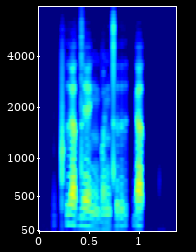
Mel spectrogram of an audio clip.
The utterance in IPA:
pʰ ɯ˧ a̯ d ɛː˨˩ ŋ b a˨˩ ŋ t r ɯ˥˩ k̚ l a˦˥ t̚

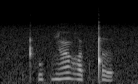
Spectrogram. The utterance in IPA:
ʈʰ u p ʎ œ̃ ʁ œ p ǃ ə

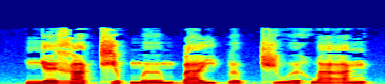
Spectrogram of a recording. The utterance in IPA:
ɲ ɛ˧ ɣ a˦˥ k̚ t͡ɕ ə˦˥ p̚ m əː˨˩ m ɓ a˨˩ j ɓ ə˨˩ p̚ t͡ɕ u˨˩ ə̯ h w a̰˧˥ ŋ

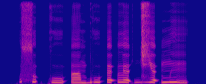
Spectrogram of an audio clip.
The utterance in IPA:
sʰ ʊ˦ ʔ k u˨ ʔ ã˨ b u˦ ʔ ɛ˦ ʔ l ɛ˦ ʔ d͡ʑ ɛ˦ ʔ m ĩ˦˨

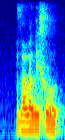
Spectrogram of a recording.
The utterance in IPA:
ðˤ o w ʊ w e x o

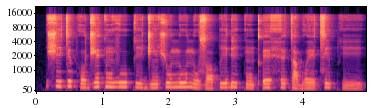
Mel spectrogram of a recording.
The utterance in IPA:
ʃ i˦ t ɪ˦ pʰ o˨ d͡ʒ e˦ t ũ˦ v u˦ k i˨ d͡ʒ ĩ˨ ʃ u˦ n uː˦ n u˨ z ɔ˨ p i˦ ɗ i˦˨ k ũ˨ kʼ e˦ h ɪ˦ t a˨ ɡʷ eː˨ t͡s i˦ pʰ i˨

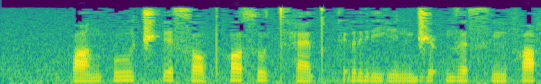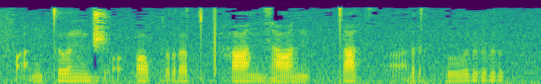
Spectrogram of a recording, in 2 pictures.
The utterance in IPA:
p ɑ n p uː t͡ʃʼ ɪ s ɔ pʰ ɔ s u tʰ æ t k ɛ̰ r j i n d͡ʒ ə˞ ʔ n z ə s ĩ f ɑ f ɑ̰ n t ʊ n d͡ʒ ɔ̰ ʔ ɔ p r ɔ t pʰ ɑ n z ɑ n ḭ ʔ t ɑ t͡sʼ ɑ̰ r k u r

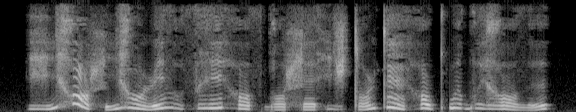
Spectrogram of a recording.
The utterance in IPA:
ɣ i˩˥ x ɔ˥˩ ɬ i˩˥ ɣ ɔ̃˧˩ ɭ e˦˥ ð ɔ̤˧˩ θ ɣ e˦˥ h ɔ˧˩ θ ɡ ɔ˩ ɬ ɛ˩ x i̤˧˩ ʒ t ɔ˩˥ ɳ t ɛ̃˥˩ h ɔ˥˩ kʷʼ e˥˧ ɡʷ ɛ̤˥˧ ɣ ɔ˧˩ ð ɘ˩˥

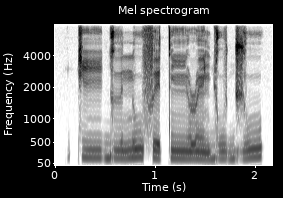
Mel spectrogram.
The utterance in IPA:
c iː ɡ ɨː n u f e t ĩː ɹ ẽ ɟ u d͡ʒ u

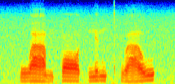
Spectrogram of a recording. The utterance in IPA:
w aː˨˩ m p ɔː˨ t̚ n̪ ɪ˧ ŋ kʷʰ aː˨˥ w

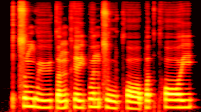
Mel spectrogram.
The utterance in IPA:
t͡s ʊ˧ ŋ w yː˨˧ t̪ ɐ˨˥ ŋ kʰ e˨ j p ɵ˧ n t͡s uː˨˩ t̪ʰ ɔː˨˩ p ɐ˧ k̚ t̪ʰ ɔː˧ j

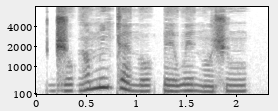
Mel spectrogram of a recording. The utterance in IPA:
d͡ʒ o˨ ɡ ã˨˦ m ĩ˦ k ɛ˦˨ n o˨ k͡p e˨ w e˧ n ɔ̃˨ ʃ ũ˧

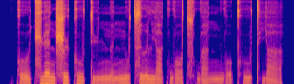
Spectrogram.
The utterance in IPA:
k o̰˨˩ ʊ̯ t͡ɕ ɥ ɛ˥˧ n ʂ ɻ̩˥˧ k u˥˩ t̪ y˧˥ n n̪ ə˧˥ n n̪ u˥˩ t͡s ɹ̩˥ l j ä˥˩ k w ɔ˥ t͡sʰ w a˧˥ n n̪ w ɔ̰˨˩ kʰ u˥ t̪ʰ j ä˥˩

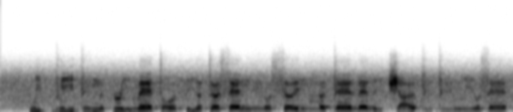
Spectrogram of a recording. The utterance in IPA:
k w i k d l i t ɛ̤ n ə̰ k ɹ ḭ β ɛ t ɔ̰ ʊ̯ θ ḭ ə̯ t œ z ɛ n ɛ̤ ʊ̯ s ə ɪ̯ n a̤ ə̯ d ɛ ð ɛ ð ḭ t͡ʃ a̰ ə̯ d ɛ̤ d ɛ̤ β i ʊ̯ z ɛ

